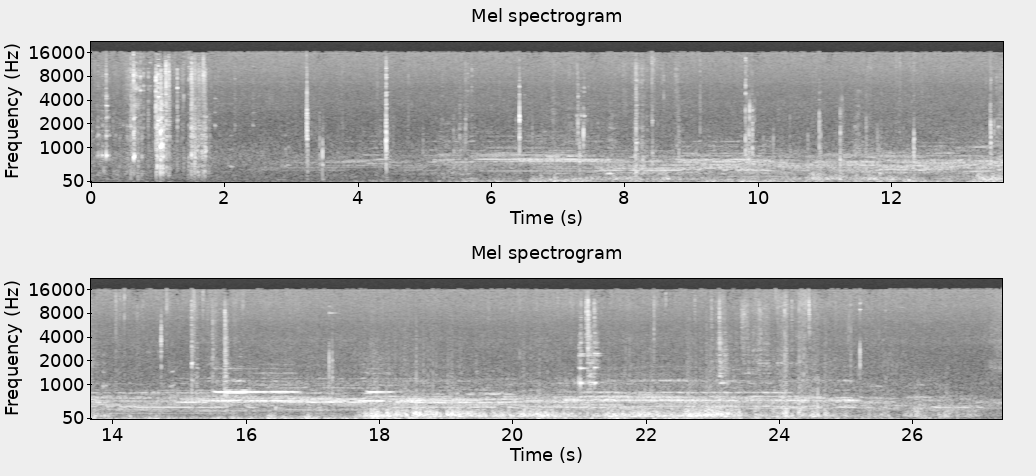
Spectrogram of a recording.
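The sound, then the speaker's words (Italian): Wind blowing past a dry stone wall on a windy day: a steady, deep rumbling roar with faint high whistling tones drifting above it, swelling louder in the second half, with a few sharp knocks at the start. “se vi mettete dietro a un muretto a secco quando c'è una bella giornata di vento, di fatto è un paesaggio sonoro anche quello.”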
